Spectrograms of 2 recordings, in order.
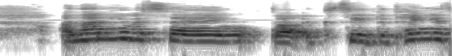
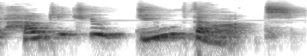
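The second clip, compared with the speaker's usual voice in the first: baffled question; 10 semitones higher, slower than usual. Retold or imitated. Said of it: "kind of being like".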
